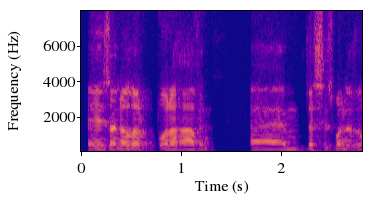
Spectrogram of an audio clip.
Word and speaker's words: Bunnahabhain: So Bunnahabhain, for example, the U at the start is pronounced as an O, and the BH is a V because there's only 24 letters in the Gaelic alphabet.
